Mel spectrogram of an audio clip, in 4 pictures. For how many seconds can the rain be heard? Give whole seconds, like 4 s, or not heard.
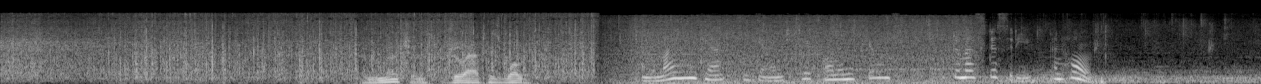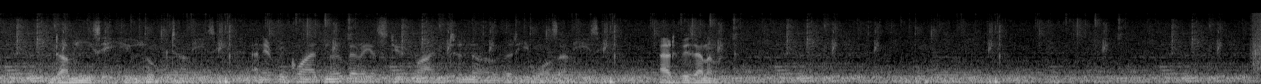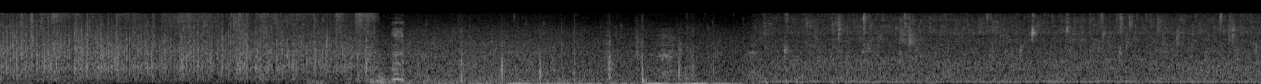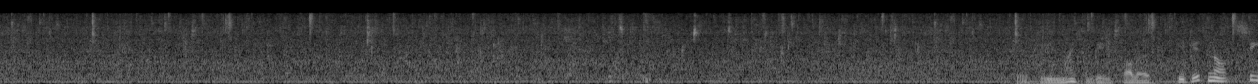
50 s.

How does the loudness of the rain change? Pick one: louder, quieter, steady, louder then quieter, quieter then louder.
quieter.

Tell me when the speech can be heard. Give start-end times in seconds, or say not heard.
3.5-5.4, 6.4-11.1, 13.1-20.0, 48.0-50.3.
